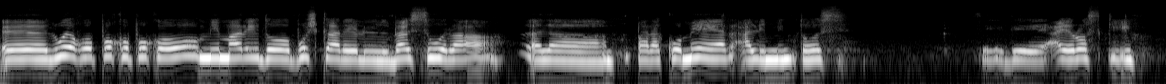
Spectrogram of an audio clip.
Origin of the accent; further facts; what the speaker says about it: Morocco; Spanish is a second language; moved away as an adult; now in Spain; de Marruecos. Tengo 31 años. Yo vengo en España para cambiarme la vida.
